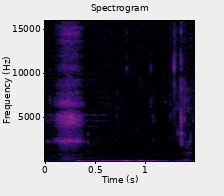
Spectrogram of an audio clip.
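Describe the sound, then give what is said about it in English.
A brief sip of beer, finishing a first beer, a soft airy slurp followed by a faint swallow, with low handling rumble and no talking. “And that concludes my first beer right after this sip.”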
